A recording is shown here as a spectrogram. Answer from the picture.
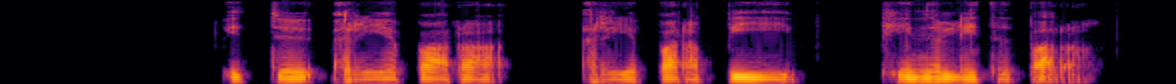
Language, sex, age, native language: Icelandic, male, 20-29, Icelandic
